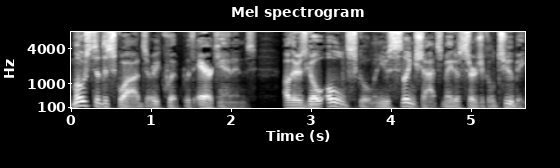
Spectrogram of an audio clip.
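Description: Against a quiet background, a man with vocal fry talks at a moderate pace, his pitch swinging very widely. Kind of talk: audiobook narration, nonfiction reading aloud.

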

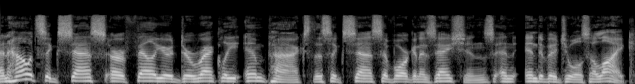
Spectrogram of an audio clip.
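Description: Against a quiet background, with a dry, close sound and no echo, a man talks at a moderate pace in an unremarkable speaking voice, his fairly high pitch varying in an ordinary way. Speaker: audiobook narrator. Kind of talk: audiobook reading of a textbook, scripted narration. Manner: even, steady, formal and instructive; measured, clear pacing, textbook-like.

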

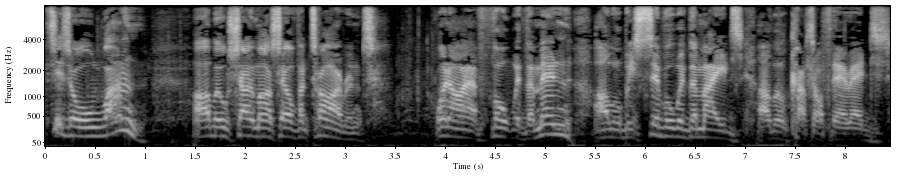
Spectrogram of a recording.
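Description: A man talks at a moderate pace with medium pitch. His intonation is lively. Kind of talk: Shakespearean stage verse. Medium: audio drama. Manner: boastful, bawdy, aggressive.

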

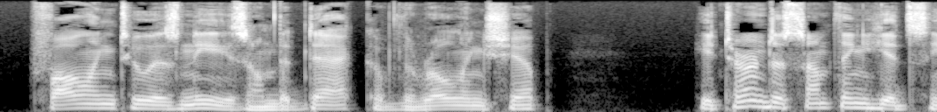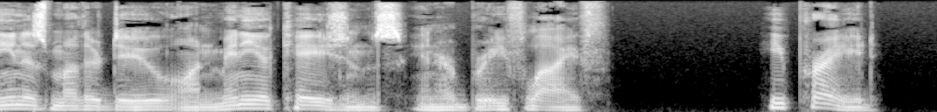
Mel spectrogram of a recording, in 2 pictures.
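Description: In a solemn, dramatic tone, a man with a fairly low pitch and lively intonation speaks at a moderate pace and very even loudness, the sound dry and close with no echo over a quiet background. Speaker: audiobook narrator. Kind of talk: audiobook narration, scripted and dramatic, reading history aloud. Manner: measured, solemn and dramatic, storytelling tone that builds suspense.

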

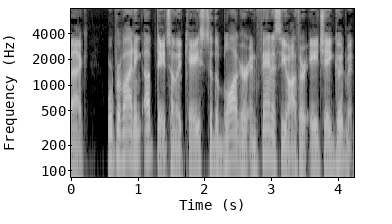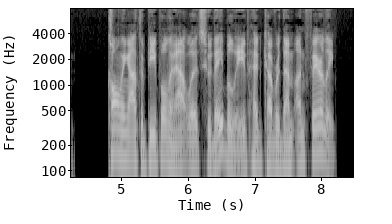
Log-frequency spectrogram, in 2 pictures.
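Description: Talking at a very fast pace, a man uses lively intonation at a medium pitch, his loudness very even against a quiet background. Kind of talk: scripted news narration. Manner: formal, even-paced, newsreader delivery; neutral tone, only slight shifts when reading quoted speech.

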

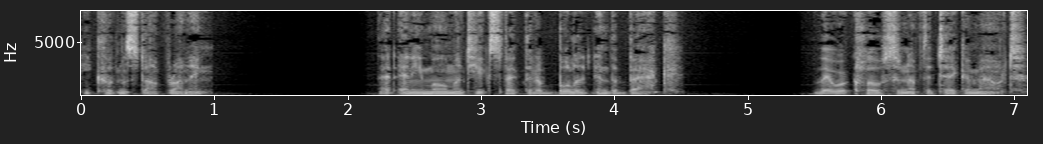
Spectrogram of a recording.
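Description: A man with a very deep, low pitch talks at a fairly quick pace, with long, frequent pauses. His loudness stays very even and his pitch variation is ordinary. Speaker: audiobook narrator. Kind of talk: unabridged audiobook narration of a tense legal thriller chase scene. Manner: suspenseful, urgent storytelling pacing through action.

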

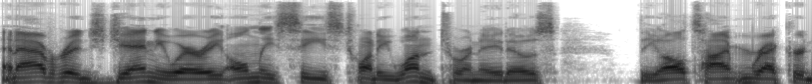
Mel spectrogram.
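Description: Fairly quick speech from a man in an unremarkable speaking voice, medium pitch and ordinary pitch variation. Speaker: audiobook narrator. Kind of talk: news reading. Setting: studio. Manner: formal; steady, even-paced.

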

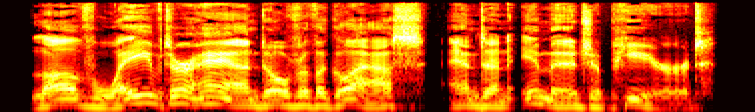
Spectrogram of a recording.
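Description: A man's medium-pitched voice with vocal fry and very wide pitch swings, at a very slow pace, in a dry, close sound with no echo against a quiet background. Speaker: audiobook narrator. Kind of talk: dramatic audiobook narration of fiction excerpt, with numbered lines.

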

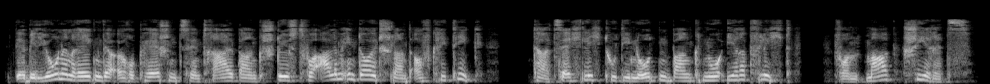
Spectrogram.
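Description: In an ordinary speaking voice, a woman talks at a fairly low pitch with lively intonation and very even loudness. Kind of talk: news-style headline reading, table of contents. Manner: brisk, neutral, formal.

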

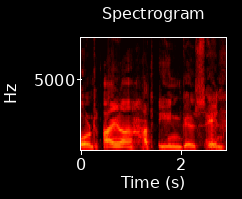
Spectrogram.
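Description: In a put-on character voice, a man speaks slowly at a fairly low pitch, with lively intonation and a fairly bright tone.

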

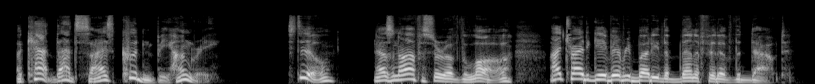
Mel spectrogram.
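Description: A man speaks at a moderate pace in a high voice that swings very widely in pitch, over a quiet background. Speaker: audiobook narrator playing a police officer. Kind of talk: dramatic audiobook narration, in character. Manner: wry, folksy, good-humored.

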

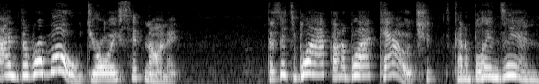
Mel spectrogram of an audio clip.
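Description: Someone uses a put-on character voice, high-pitched and squeaky, at a moderate pace. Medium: audio drama. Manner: chatty, excitable.

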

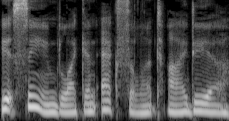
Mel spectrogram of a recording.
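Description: This woman's voice is somewhat breathy, with a dark, mellow tone. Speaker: audiobook narrator. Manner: steady, measured storytelling pace with voiced dialogue for characters.

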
